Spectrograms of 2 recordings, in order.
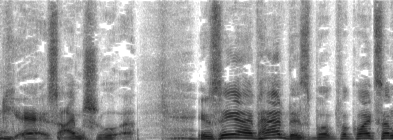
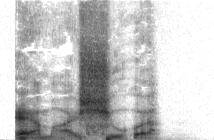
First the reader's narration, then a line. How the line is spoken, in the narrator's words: grunted in derision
